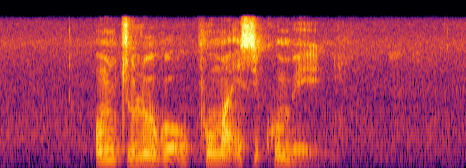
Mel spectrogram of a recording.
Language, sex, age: South Ndebele, male, 23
